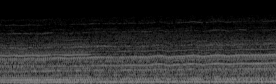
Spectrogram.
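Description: A touring race car in a sim racing game at Silverstone runs at full throttle, its engine holding a steady, loud, buzzing drone throughout.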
